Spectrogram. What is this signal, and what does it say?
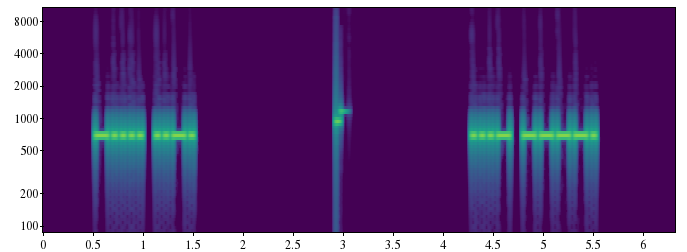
Morse code, heard as a keyed tone, about 28 wpm, 700 Hz. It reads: 6 F V 9
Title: Single-Letter Single-Number 28wpm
